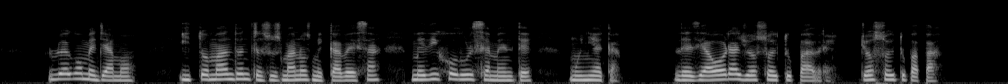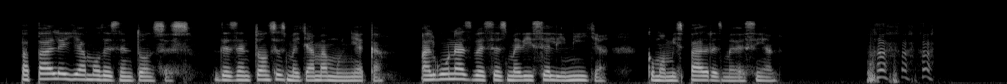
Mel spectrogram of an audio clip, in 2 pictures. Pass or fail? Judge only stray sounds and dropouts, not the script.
fail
